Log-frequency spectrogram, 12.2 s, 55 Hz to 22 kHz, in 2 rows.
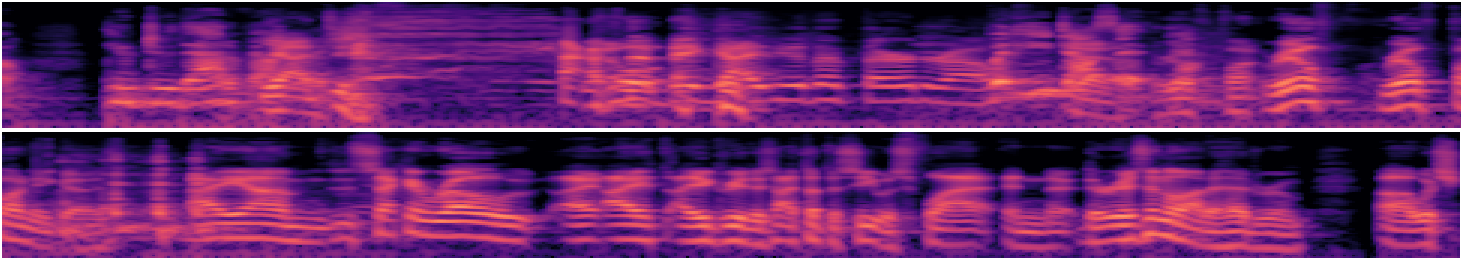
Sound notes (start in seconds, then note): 1.3 laughter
